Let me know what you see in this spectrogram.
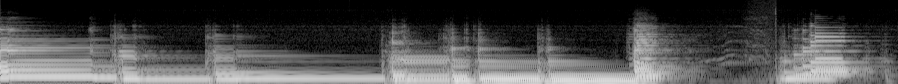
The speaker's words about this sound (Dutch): En deze gitaar heeft een ontzettende punch. Dus deze gebruik ik bij ….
